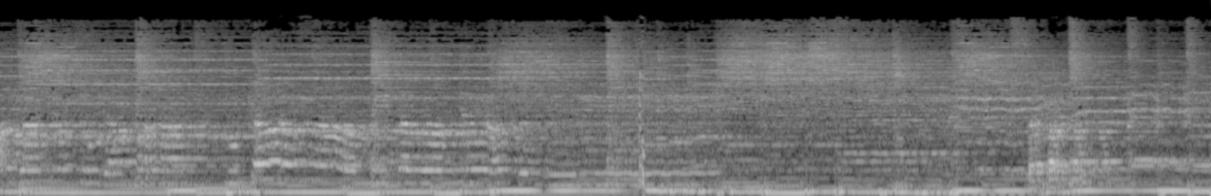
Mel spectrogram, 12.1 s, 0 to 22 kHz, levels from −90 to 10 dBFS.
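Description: At 6.39 to 6.46 s, the audio jumps ahead and the next 70 ms come out garbled, as a chirp, a noise burst or a brief gap. The likely cause is a broken MP3 bit reservoir: after frames were cut, decoding drew on another frame's bytes. The span fits two to three MP3 frames of about 26 ms. On a spectrogram it appears as a short disrupted band, and on the waveform as a discontinuity.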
